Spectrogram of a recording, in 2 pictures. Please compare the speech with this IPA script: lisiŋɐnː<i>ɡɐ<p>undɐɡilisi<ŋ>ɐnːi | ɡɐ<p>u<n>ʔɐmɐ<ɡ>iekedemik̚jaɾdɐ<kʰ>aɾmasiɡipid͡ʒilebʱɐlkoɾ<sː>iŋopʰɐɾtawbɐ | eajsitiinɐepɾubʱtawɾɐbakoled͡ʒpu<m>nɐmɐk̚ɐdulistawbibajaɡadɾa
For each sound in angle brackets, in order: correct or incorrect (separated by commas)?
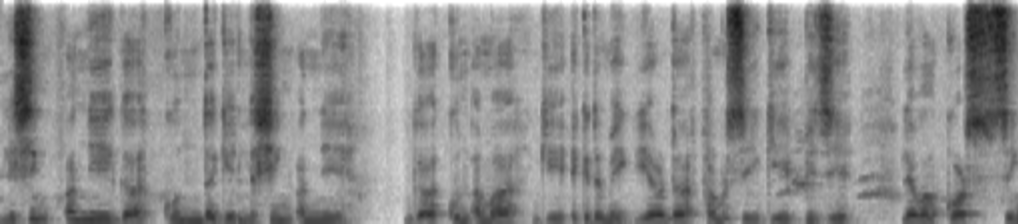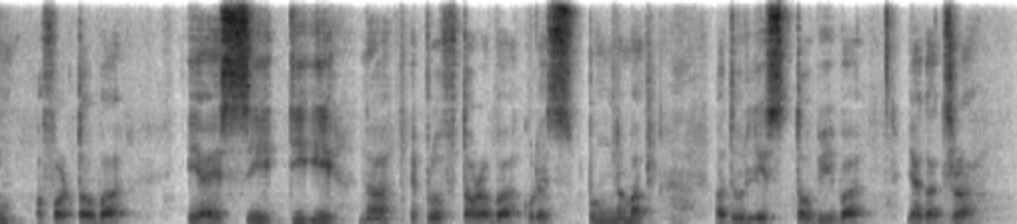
correct, incorrect, correct, incorrect, correct, correct, incorrect, correct, incorrect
